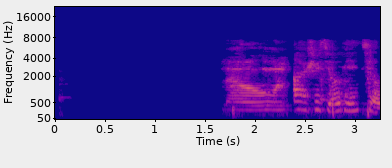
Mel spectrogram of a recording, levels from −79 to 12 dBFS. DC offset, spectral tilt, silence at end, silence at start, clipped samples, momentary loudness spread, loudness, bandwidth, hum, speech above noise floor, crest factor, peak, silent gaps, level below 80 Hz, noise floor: under 0.1%; 0 dB/octave; 0 s; 0.05 s; under 0.1%; 4 LU; -33 LUFS; 8 kHz; none; over 57 dB; 20 dB; -18 dBFS; none; -82 dBFS; under -90 dBFS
